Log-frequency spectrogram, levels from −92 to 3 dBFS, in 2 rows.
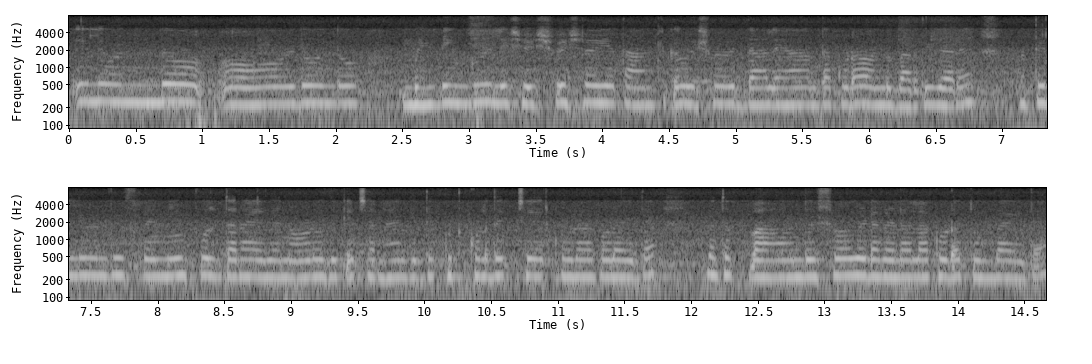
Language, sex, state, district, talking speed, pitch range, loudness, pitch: Kannada, female, Karnataka, Gulbarga, 100 wpm, 220-240 Hz, -28 LUFS, 225 Hz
